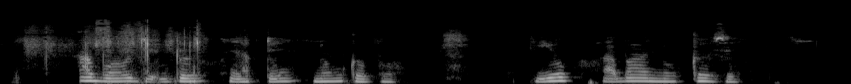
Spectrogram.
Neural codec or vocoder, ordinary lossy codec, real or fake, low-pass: none; MP3, 32 kbps; real; 10.8 kHz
